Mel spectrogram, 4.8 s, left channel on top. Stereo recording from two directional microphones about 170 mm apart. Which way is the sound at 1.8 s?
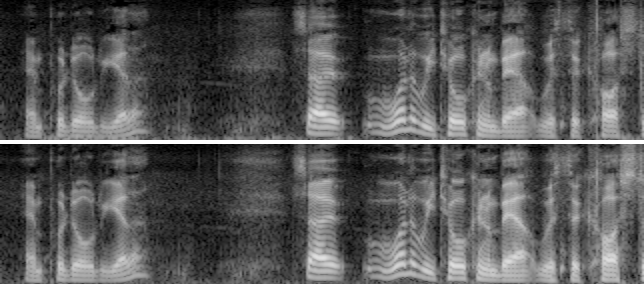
25° right (ahead or behind).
